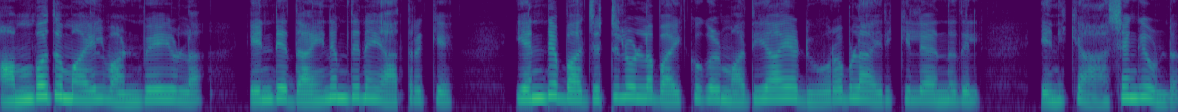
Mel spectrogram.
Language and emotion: Malayalam, fearful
